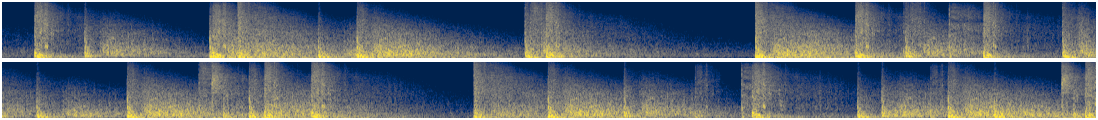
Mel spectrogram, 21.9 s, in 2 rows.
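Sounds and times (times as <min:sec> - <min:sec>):
battlefield gunfire: 0:00.0 - 0:06.5, 0:07.6 - 0:21.8
Civil War Revolutionary cannons firing: 0:00.0 - 0:06.8, 0:07.5 - 0:21.8.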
